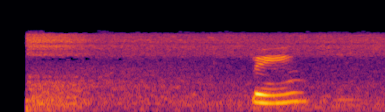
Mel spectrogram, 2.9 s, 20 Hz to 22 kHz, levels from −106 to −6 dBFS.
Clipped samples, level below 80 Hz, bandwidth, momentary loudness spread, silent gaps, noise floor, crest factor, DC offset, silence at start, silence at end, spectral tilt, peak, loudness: under 0.1%; -58 dBFS; 8 kHz; 21 LU; none; -45 dBFS; 22 dB; under 0.1%; 0.2 s; 0 s; -3 dB/octave; -6 dBFS; -26 LUFS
